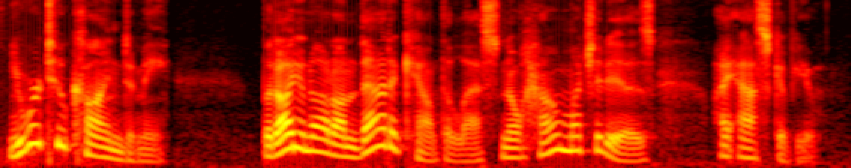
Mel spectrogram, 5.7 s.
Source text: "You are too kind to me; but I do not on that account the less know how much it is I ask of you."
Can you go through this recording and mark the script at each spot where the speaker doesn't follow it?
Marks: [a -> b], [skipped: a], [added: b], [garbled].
"You [are -> were] too kind to me; but I do not on that account the less know how much it is I ask of you."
